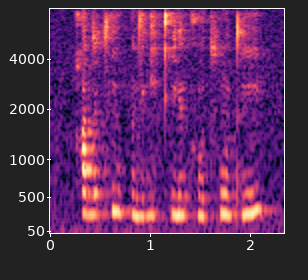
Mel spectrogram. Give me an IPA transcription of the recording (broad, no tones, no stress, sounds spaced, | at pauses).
qʰ a d œ t͡sʰ ĩ v k ə̃ d e ɡʲ e kʰ i ɾʲ ə̃ kʰ ũ t͡sʰ ũ tʼ ĩ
